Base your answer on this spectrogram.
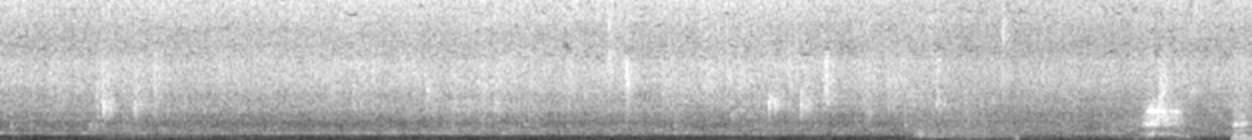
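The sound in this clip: Water runs steadily while people bathe, a continuous soft hiss with a few brief splashing bursts near the end.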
